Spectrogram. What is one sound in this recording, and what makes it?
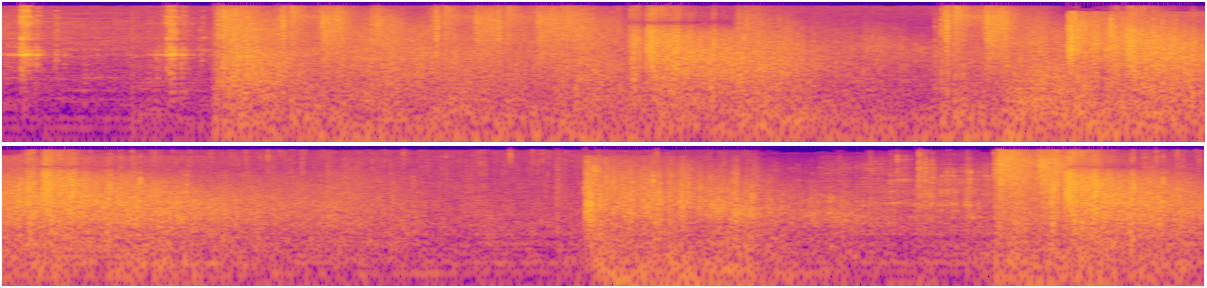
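Explosions roar and rumble.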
